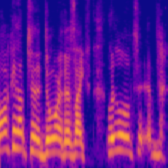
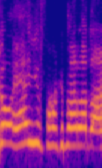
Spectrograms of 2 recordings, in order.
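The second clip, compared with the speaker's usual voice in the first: mock male scream, higher; 7 semitones higher than usual. Retelling a man screaming at a woman: imitating a man screaming. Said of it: "He's screaming at her".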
